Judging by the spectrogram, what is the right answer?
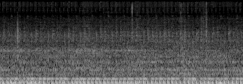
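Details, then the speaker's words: Subaru Sambar crane truck engine with engine cover down, new plugs and wires: quick even putter at steady idle with no misses, knocks or ticking; runs excellent, no blowby, wet exhaust or valve cover leaks. "All right, this thing runs excellent. See no blowby, no wet exhaust, no oil, no leakage, no seepage here around the valve covers. Listen to that motor."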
